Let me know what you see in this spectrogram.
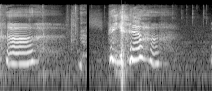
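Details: Woman described as a very sneezy person, sneezing: a drawn-out voiced 'ah' rising into a sharp burst, followed by a sing-song vocal tail; a single vocalized sneeze.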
